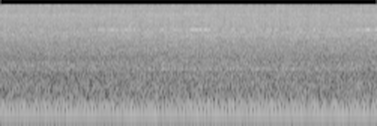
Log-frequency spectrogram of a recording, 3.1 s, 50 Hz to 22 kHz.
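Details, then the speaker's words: GMC K2500 with an LS-swapped 6.0 V8 and Muncie SM465: a deep, steady idle with an even rumble and no ticking. The previous night's lifter rattle is gone; there is a slight stumble on initial throttle, suspected tuning. "um sounds good runs nice and smooth"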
